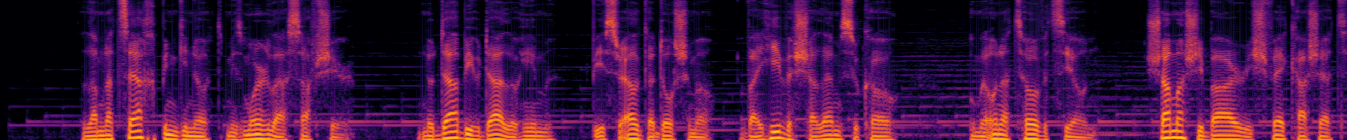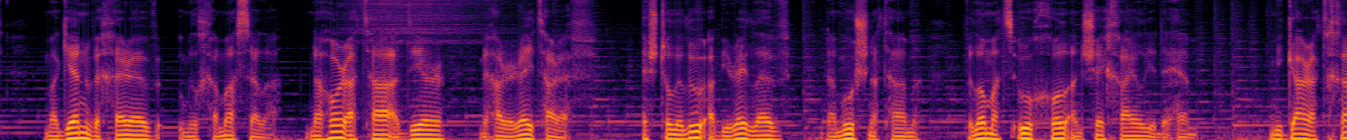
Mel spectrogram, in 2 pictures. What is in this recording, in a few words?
poetry and prayer psalm hebrew; Meir Soloveichik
